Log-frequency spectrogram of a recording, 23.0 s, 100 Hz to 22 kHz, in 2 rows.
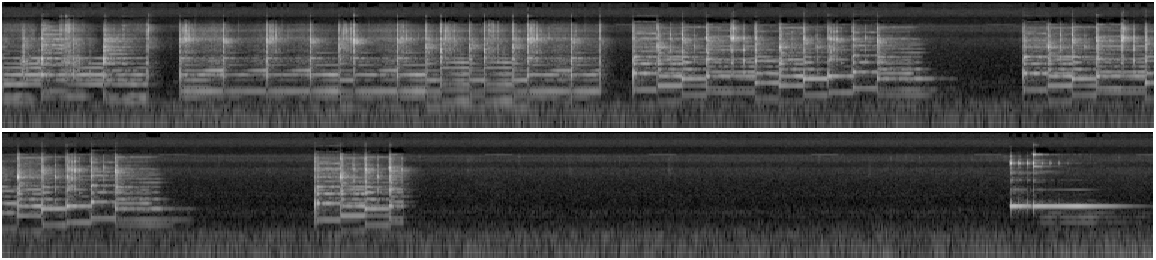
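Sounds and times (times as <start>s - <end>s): phone ringtone melody: 0.0s - 9.5s, 10.2s - 13.4s, 14.6s - 15.6s, 21.6s - 23.0s.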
